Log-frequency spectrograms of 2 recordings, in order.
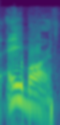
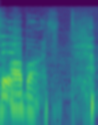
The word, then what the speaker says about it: Abarth: the pronunciation because you know there are people that go oh it's Abarth. No it's not. It's Abarth.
